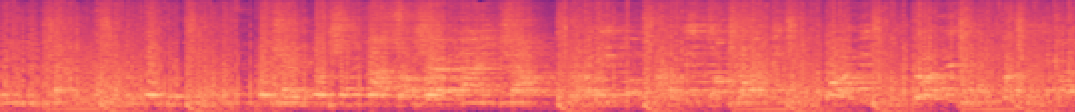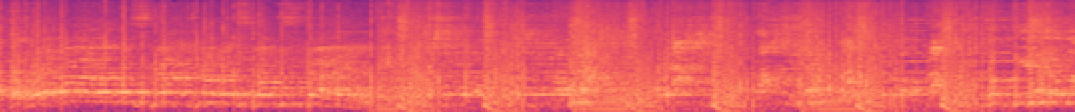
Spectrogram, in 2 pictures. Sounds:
speech, sound effect, music

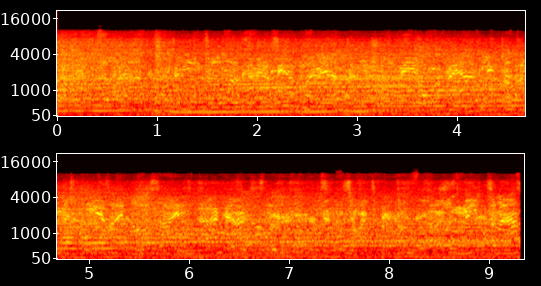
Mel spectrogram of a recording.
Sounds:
speech

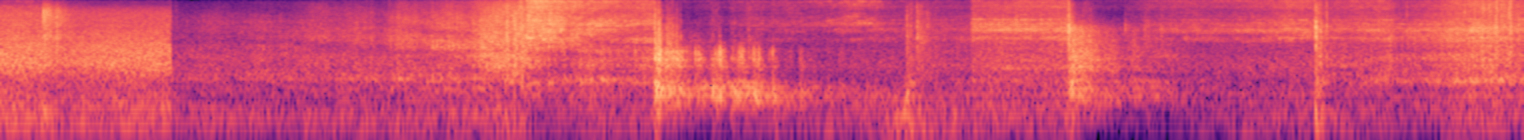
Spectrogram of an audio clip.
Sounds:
bicycle, vehicle, outside, urban or man-made

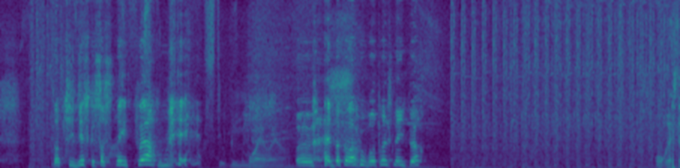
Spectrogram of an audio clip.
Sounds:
fusillade, speech

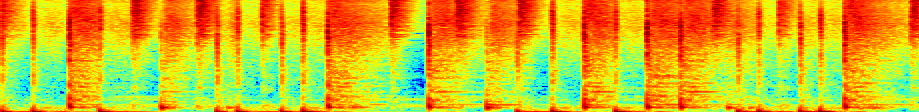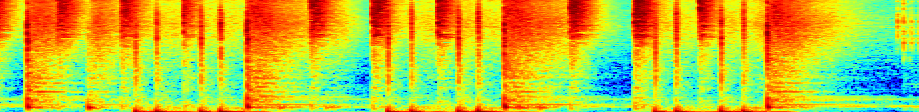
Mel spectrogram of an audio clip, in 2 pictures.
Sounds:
playing bass drum

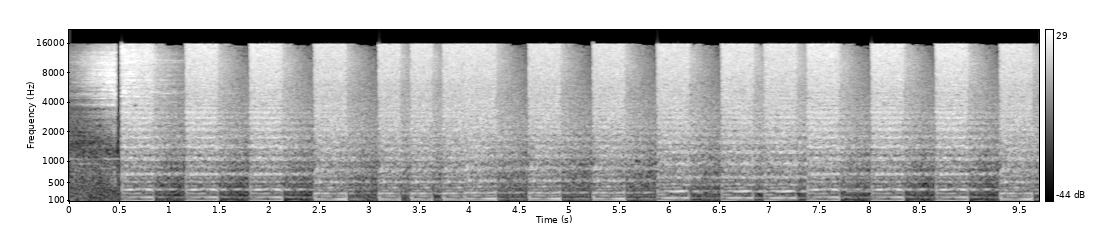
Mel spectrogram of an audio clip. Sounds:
techno, music, electronic music

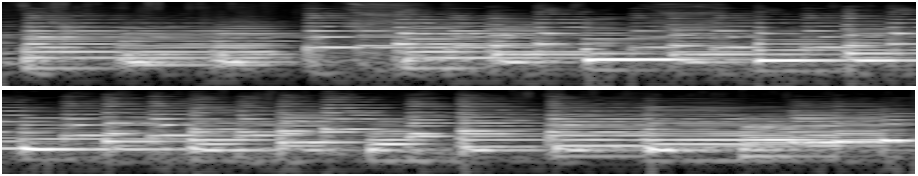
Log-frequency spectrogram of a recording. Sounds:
music

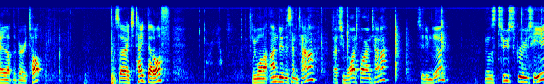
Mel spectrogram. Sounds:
speech, inside a small room

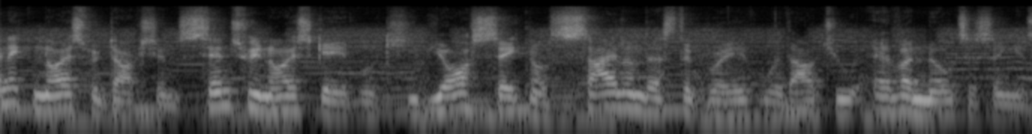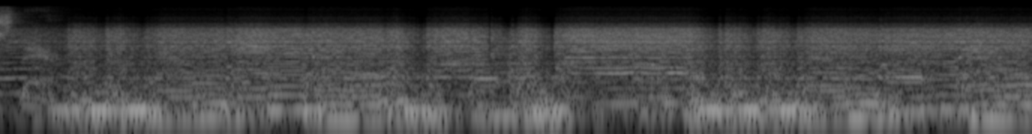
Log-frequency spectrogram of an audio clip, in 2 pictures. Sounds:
music, speech

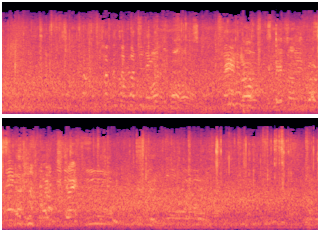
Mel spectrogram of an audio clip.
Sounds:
walk, speech

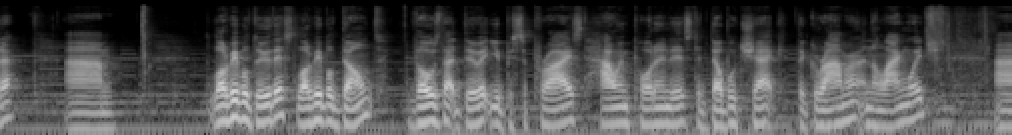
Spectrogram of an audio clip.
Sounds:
speech, music

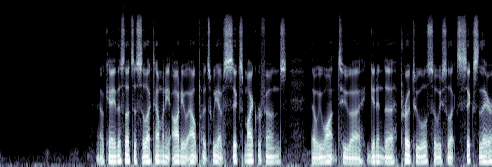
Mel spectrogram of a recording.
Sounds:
speech

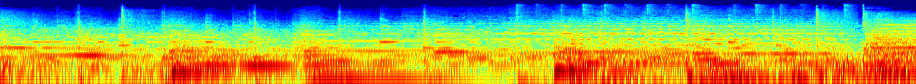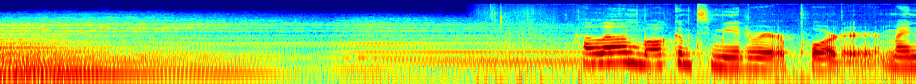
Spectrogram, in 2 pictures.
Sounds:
music, speech

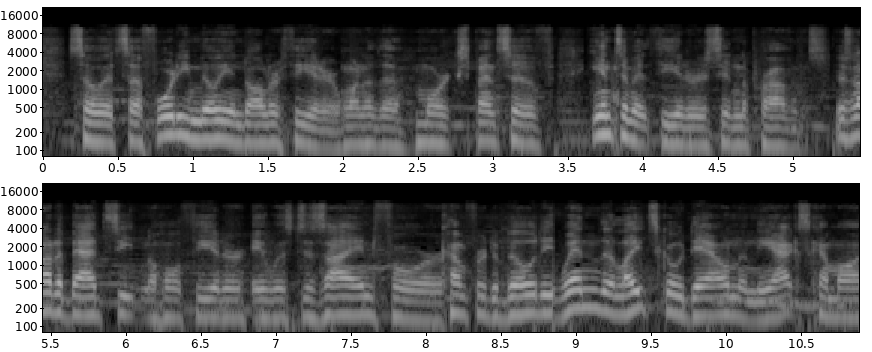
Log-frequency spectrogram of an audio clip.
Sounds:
music, speech

